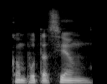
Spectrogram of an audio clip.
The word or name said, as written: Computacion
